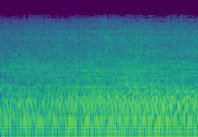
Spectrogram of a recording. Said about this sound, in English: And here comes a plane.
